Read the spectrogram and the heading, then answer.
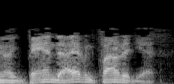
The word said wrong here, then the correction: Banza: Banza? Yeah, that's Banza. Awesome. Yeah, B-A-N-Z-A.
